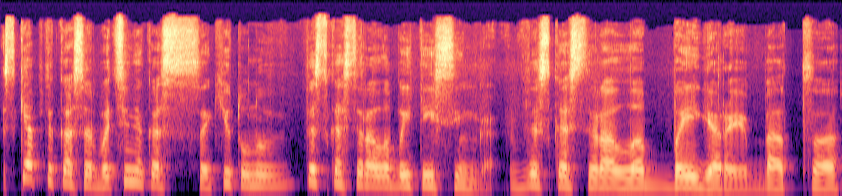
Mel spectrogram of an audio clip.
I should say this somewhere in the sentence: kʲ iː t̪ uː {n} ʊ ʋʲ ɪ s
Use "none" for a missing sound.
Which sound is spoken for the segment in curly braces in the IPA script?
n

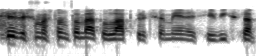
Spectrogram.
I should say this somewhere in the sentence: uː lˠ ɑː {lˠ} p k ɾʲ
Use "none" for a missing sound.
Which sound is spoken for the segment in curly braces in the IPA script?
none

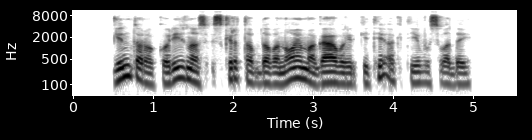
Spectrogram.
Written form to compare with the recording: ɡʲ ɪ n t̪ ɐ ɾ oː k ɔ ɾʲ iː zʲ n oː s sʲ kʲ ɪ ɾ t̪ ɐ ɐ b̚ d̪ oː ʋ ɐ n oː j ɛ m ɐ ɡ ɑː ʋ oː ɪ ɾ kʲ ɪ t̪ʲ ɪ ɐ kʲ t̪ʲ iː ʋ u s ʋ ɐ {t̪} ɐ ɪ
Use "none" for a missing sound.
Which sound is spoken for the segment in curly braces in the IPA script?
d̪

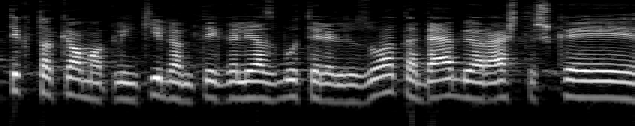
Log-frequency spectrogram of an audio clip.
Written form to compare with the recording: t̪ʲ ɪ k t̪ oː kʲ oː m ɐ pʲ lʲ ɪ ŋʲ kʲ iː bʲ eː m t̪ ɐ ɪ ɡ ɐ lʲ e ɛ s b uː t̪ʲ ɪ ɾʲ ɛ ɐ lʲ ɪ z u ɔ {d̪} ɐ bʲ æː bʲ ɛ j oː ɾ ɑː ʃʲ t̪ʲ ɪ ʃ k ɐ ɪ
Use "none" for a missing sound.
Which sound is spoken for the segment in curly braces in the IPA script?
t̪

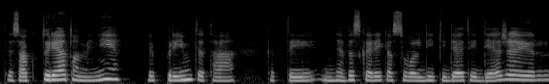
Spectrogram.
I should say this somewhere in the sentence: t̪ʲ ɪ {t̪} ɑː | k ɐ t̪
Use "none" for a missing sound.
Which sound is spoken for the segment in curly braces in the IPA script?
t̪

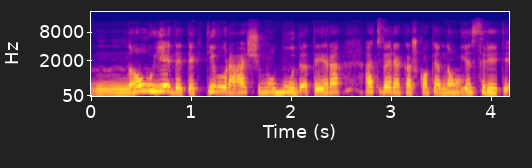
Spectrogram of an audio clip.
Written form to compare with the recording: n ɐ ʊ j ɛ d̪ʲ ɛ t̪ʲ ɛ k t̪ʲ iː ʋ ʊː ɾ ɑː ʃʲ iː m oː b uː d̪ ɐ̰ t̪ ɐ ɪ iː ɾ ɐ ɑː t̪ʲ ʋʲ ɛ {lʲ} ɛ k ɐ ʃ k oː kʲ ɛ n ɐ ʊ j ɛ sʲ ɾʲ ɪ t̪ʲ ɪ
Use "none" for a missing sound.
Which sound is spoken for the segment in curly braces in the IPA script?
ɾʲ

